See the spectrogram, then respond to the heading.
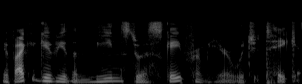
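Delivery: soft, low muttering under the breath. Narrating a game, voicing a character pressed close to a pen's gate: muttering. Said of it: "he mutters to".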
